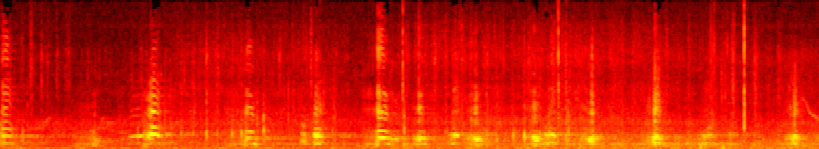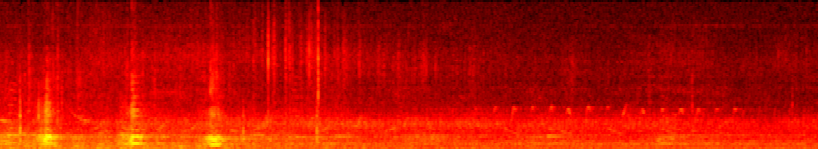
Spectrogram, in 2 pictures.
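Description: A flock of Canada geese honking, many loud overlapping calls in quick succession that thin out and fade after about eight seconds.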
